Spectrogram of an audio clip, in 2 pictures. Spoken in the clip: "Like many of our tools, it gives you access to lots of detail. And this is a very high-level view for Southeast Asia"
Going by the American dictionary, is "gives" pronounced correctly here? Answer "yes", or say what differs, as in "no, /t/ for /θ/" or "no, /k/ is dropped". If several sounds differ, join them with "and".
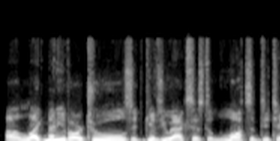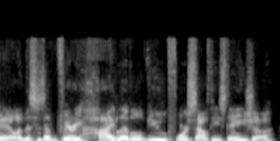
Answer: yes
